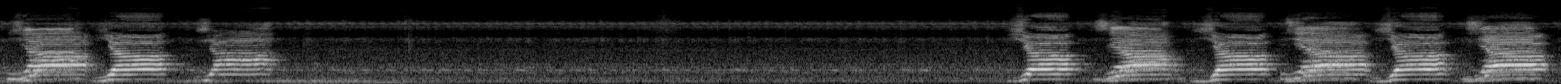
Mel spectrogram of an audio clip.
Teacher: اس کا مخرج کیا ہے زبان اور تالو کے درمیان سے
